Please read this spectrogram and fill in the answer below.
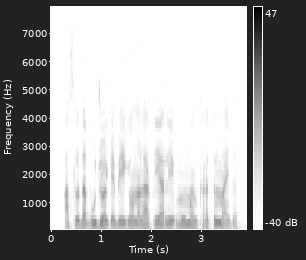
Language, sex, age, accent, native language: Uzbek, male, 18-24, Navoiy, Uzbek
